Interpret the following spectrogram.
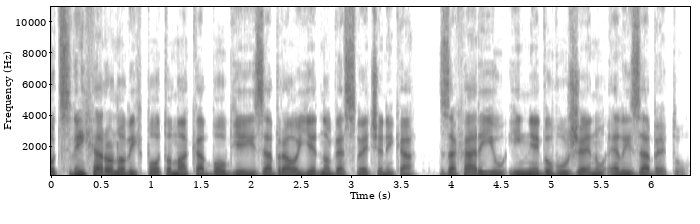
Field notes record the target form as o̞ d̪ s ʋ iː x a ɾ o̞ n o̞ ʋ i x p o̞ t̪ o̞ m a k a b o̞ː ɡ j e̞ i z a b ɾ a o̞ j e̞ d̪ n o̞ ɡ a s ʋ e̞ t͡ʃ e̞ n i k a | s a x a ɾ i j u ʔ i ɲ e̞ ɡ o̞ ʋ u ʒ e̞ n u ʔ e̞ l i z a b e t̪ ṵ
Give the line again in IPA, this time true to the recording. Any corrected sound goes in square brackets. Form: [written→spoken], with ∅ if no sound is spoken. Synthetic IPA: o̞ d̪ s ʋ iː x a ɾ o̞ n o̞ ʋ i x p o̞ t̪ o̞ m a k a b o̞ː ɡ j e̞ i z a b ɾ a o̞ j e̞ d̪ n o̞ ɡ a s ʋ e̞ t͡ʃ e̞ n i k a | [s→z] a x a ɾ i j u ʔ i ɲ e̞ ɡ o̞ ʋ u ʒ e̞ n u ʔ e̞ l i z a b e t̪ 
